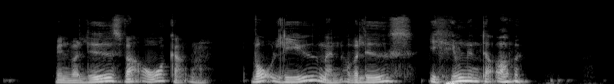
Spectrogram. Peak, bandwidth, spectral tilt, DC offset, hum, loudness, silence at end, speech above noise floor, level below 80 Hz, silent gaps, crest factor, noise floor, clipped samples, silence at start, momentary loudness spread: -6 dBFS; 10.5 kHz; -7.5 dB/octave; under 0.1%; none; -22 LUFS; 0.85 s; 41 dB; -34 dBFS; none; 16 dB; -61 dBFS; under 0.1%; 0.55 s; 14 LU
